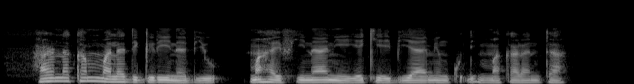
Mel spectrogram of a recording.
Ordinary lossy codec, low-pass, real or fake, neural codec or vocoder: none; 5.4 kHz; real; none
